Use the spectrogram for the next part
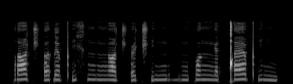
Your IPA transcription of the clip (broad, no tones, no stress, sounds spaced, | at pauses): ɾ ɑ t͡ʃʼ ʌ ɗ ɛ pʼ i x ŋ ʌ ŋ ɑ t͡ʃʼ ə˞ t͡ʃʼ i ŋ ʊ b ʊ ŋ p ʌ ŋ æ ǃ æ pʼ i ŋ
